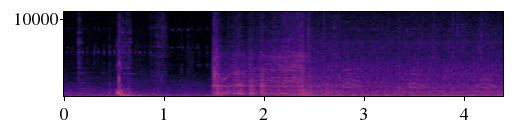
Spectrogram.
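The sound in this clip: A car engine starts as the car pulls out of a yard. Two sharp bursts are followed by a steady, mid-pitched running engine rumble that holds to the end.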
